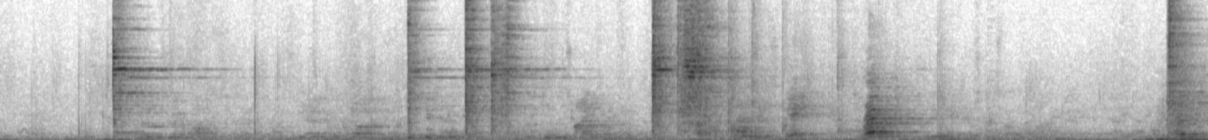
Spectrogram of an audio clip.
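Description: Steel swords clashing in a fencing bout, a handful of sharp metallic strikes, each ringing briefly. The first, just after a second in, is the loudest. Voices call out between the exchanges.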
